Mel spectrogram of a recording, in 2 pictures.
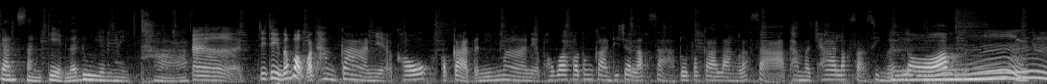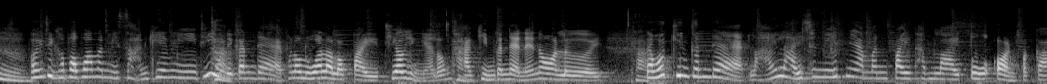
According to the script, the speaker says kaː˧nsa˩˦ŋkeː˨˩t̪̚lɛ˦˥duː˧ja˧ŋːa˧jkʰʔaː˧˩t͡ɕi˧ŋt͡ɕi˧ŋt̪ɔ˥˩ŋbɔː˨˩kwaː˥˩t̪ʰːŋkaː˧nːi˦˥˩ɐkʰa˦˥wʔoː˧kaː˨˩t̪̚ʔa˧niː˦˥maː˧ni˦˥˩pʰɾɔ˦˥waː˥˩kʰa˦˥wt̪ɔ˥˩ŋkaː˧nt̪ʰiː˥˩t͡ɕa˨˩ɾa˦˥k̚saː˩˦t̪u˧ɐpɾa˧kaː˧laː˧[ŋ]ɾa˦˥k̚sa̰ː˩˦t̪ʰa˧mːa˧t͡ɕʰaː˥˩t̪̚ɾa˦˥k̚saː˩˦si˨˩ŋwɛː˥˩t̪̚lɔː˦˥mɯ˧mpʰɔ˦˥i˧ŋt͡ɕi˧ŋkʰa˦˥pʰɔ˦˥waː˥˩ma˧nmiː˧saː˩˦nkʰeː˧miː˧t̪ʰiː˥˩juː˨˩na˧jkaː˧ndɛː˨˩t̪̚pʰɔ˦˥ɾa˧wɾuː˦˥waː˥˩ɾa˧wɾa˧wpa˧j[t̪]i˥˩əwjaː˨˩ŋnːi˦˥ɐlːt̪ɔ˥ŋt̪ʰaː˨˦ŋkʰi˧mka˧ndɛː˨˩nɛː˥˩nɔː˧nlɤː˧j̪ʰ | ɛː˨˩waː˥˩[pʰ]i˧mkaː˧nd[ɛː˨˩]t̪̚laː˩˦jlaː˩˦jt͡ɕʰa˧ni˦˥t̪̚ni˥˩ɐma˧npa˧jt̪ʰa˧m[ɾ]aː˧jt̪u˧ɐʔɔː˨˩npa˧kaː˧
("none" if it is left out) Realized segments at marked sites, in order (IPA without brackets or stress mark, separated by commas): ŋ, t̪ʰ, kʰ, ɛː˨˩, l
